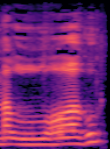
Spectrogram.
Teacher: अच्छा, फिर हमने क्या करना है कि लाम को हमने क्या करना है, 6 काउंट्स, मीम का गुन्ना देना है, फिर मीम को अगेन 6 काउंट्स, और फिर हम सांस आवाज़ नहीं तोड़ेंगे, कोई पॉज नहीं आएगा, बल्कि हमने क्या करना है, मीम को हमने इस्मुल जलाला जो है उससे मिलाना है मोटाई के साथ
